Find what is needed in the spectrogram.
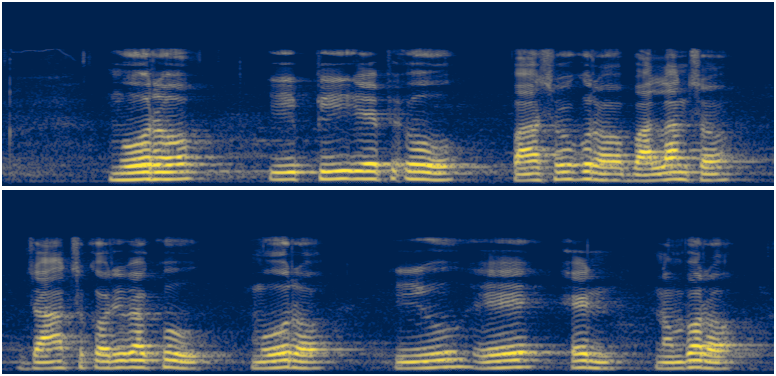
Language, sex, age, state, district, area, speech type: Odia, male, 60+, Odisha, Dhenkanal, rural, read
